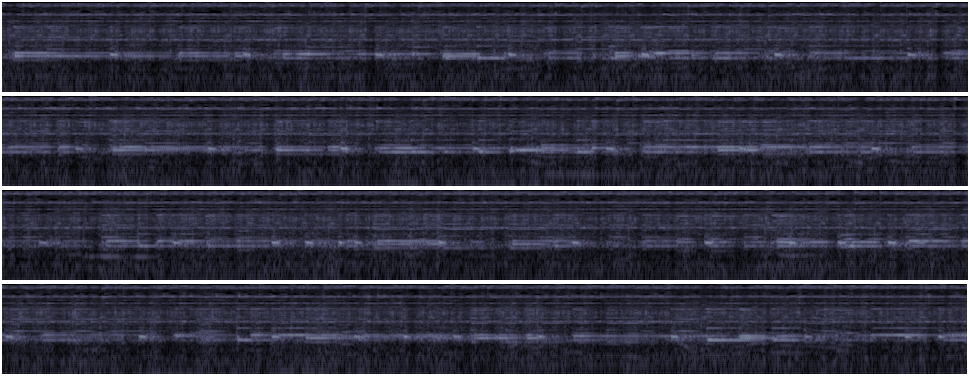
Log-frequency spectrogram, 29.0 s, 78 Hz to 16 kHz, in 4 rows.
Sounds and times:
Jingle bell: 0.0 - 28.9.

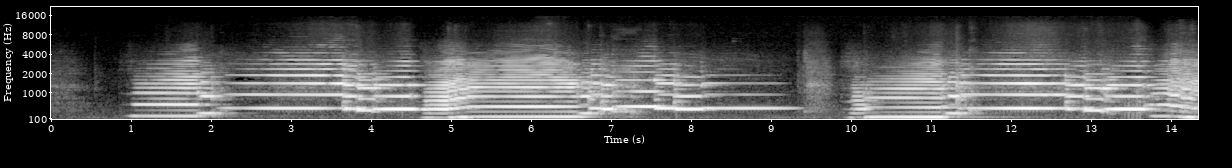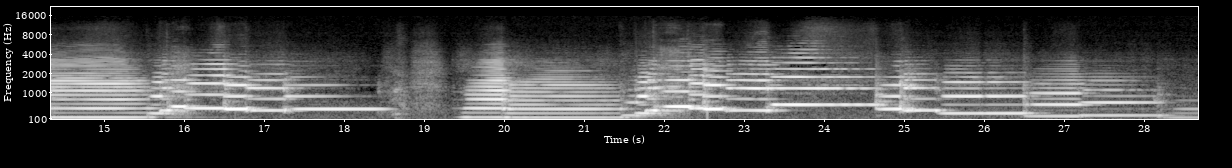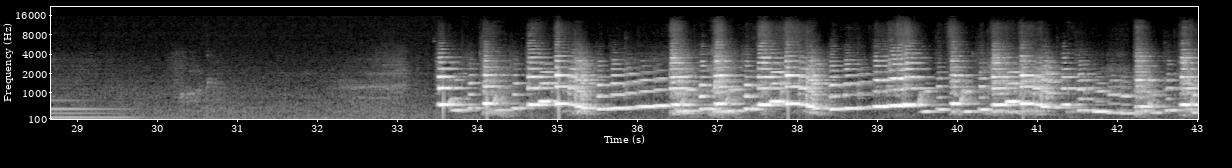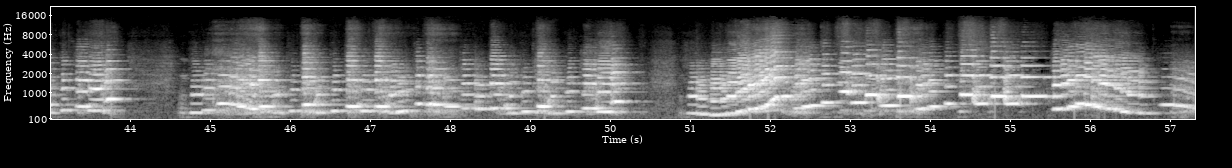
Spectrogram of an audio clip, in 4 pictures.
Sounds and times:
Clarinet: 0.0 - 30.8, 32.4 - 57.3.

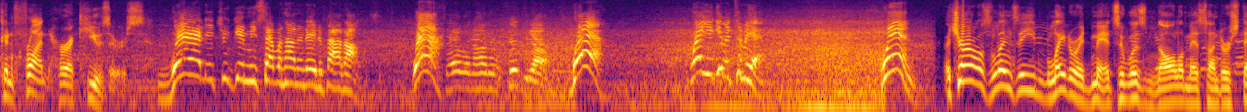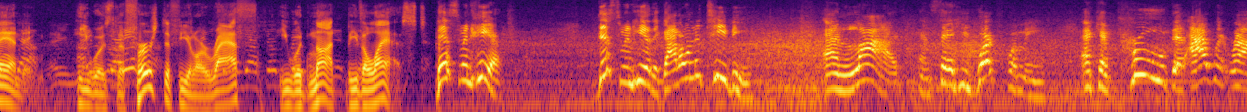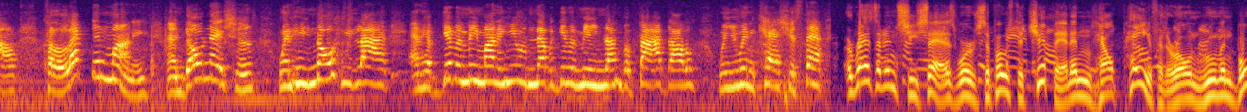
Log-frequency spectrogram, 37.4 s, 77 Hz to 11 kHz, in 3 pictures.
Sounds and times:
Speech: 8.8 - 17.5, 20.7 - 37.4.

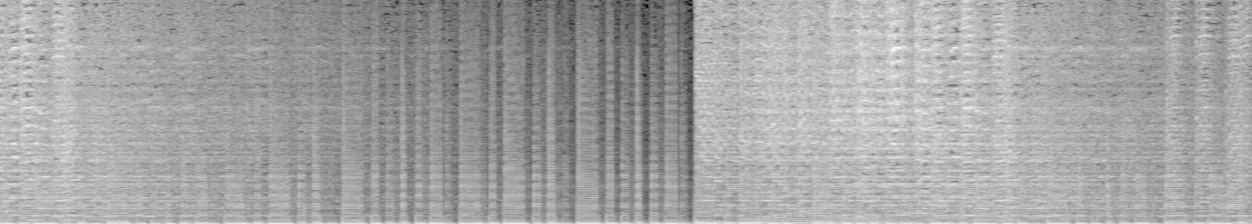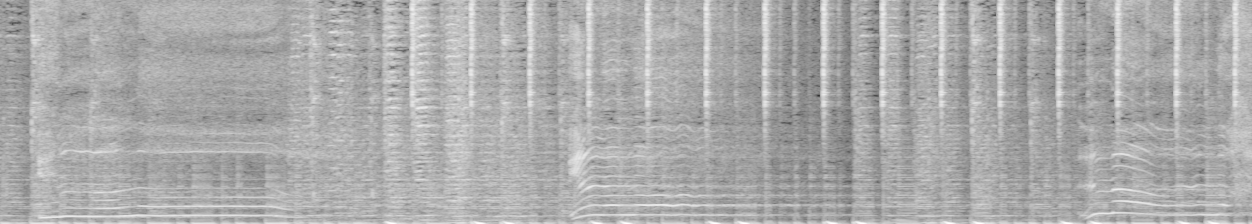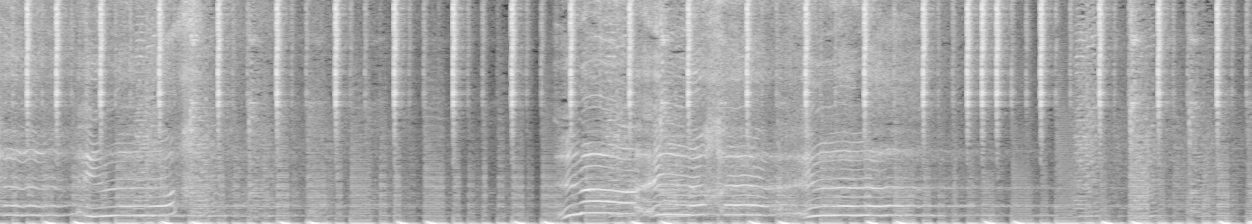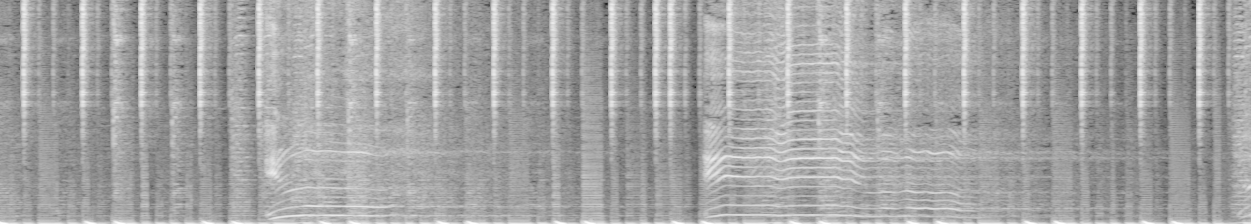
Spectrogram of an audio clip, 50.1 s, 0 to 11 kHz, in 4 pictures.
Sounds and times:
Music: 0.0 - 50.0.

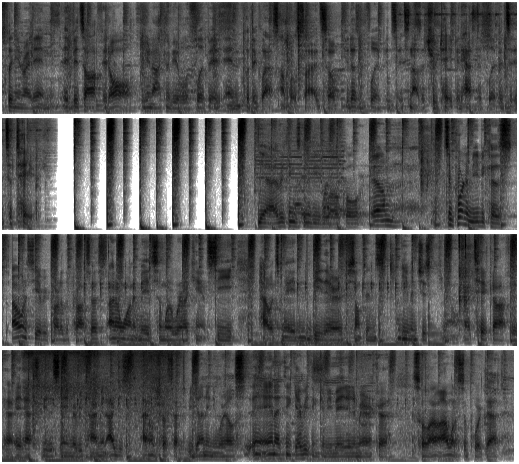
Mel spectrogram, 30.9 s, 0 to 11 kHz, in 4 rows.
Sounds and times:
Speech: 0.0 - 8.3, 11.6 - 13.7, 14.4 - 30.8
Drum machine: 8.8 - 11.8, 23.1 - 26.2.

